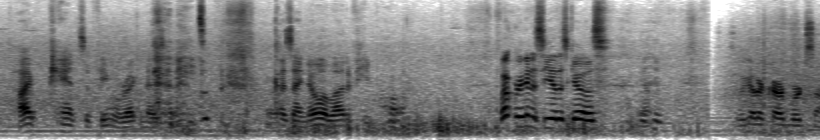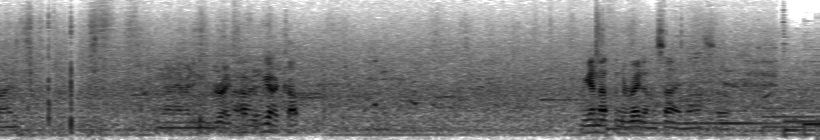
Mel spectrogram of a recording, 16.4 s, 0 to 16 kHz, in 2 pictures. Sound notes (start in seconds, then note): 1.4 laughing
